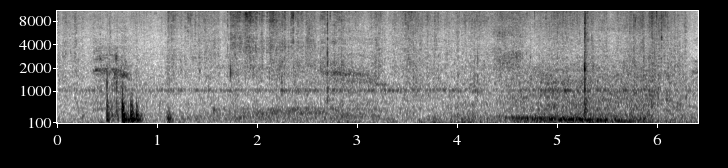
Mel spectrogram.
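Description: Peach-tree leaves and twigs rustling as ripe peaches are pulled off by hand and handled over a plastic crate, with a few light knocks.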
